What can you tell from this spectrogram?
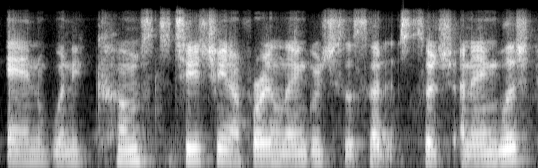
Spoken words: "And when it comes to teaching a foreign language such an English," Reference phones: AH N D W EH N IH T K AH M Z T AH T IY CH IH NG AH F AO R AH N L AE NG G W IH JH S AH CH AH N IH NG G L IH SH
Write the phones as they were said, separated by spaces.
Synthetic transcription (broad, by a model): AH N W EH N IH T K AH M Z T AH T IY CH IH NG AH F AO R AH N L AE NG G W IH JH S AH CH AH N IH NG G L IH SH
